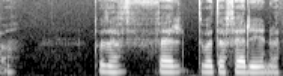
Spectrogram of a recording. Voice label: "fferru", Welsh

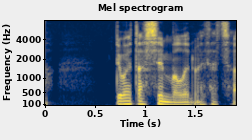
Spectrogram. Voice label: "syml" Welsh

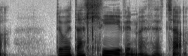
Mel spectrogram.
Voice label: "llif", Welsh

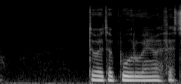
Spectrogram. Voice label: "bwrw", Welsh

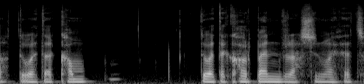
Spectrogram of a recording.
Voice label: "corbenfras" Welsh

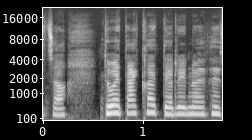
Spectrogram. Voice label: "cledr", Welsh

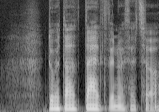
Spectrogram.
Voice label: "deddf" Welsh

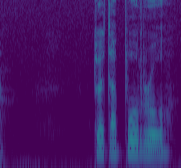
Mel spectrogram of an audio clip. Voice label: "bwrw", Welsh

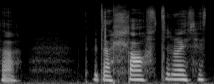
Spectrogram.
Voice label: "llofft", Welsh

